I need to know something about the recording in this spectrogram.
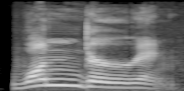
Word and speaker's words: wondering: wondering too many sounds so we simplify it and it becomes one drink so we take this e and it disappears okay in niagara falls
